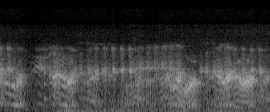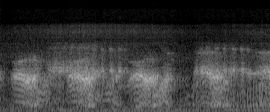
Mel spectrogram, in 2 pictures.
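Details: Frog croaks repeated about a hundred times a minute in an uneven rhythm, each a harsh, harmonic rasp, with several callers overlapping.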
